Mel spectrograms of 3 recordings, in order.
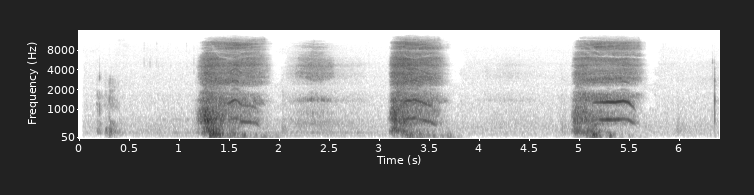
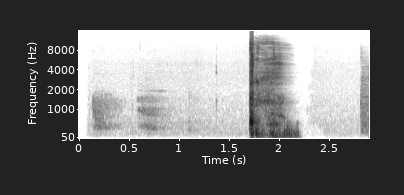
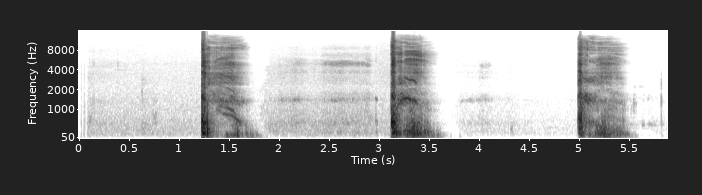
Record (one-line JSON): {"exhalation_length": "6.4 s", "exhalation_amplitude": 9588, "exhalation_signal_mean_std_ratio": 0.46, "cough_length": "2.9 s", "cough_amplitude": 32768, "cough_signal_mean_std_ratio": 0.23, "three_cough_length": "5.9 s", "three_cough_amplitude": 32768, "three_cough_signal_mean_std_ratio": 0.25, "survey_phase": "beta (2021-08-13 to 2022-03-07)", "age": "18-44", "gender": "Male", "wearing_mask": "No", "symptom_none": true, "smoker_status": "Current smoker (1 to 10 cigarettes per day)", "respiratory_condition_asthma": true, "respiratory_condition_other": false, "recruitment_source": "REACT", "submission_delay": "5 days", "covid_test_result": "Negative", "covid_test_method": "RT-qPCR", "influenza_a_test_result": "Negative", "influenza_b_test_result": "Negative"}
